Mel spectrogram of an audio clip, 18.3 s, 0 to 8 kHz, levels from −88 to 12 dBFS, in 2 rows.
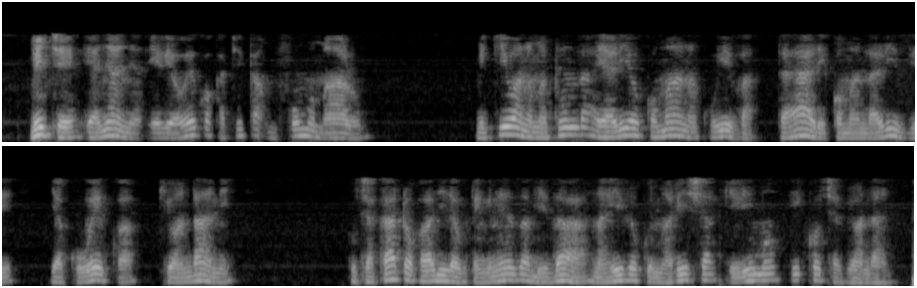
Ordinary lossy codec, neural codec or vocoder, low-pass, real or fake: AAC, 16 kbps; none; 7.2 kHz; real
